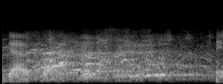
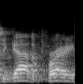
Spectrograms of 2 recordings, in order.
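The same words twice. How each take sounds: First: High, very slow sung-out pray; mock church lady. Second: Said in the usual way. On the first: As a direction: stretch it like a churchy singer. Preachy drawn out.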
